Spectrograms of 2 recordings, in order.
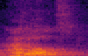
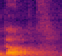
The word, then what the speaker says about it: adult: between british and america the question is where does the stress go is it an adult or is it an adult both pronunciations are found on both sides of the atlantic and as you can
